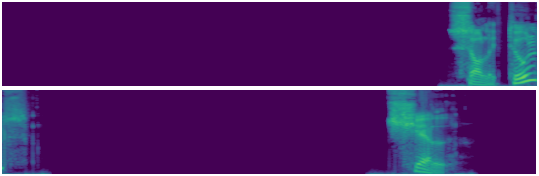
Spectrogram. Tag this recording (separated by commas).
Speech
